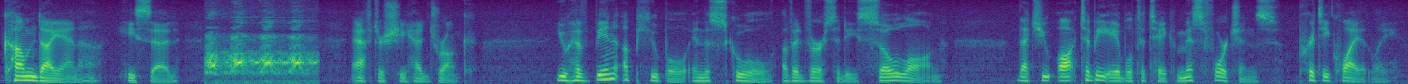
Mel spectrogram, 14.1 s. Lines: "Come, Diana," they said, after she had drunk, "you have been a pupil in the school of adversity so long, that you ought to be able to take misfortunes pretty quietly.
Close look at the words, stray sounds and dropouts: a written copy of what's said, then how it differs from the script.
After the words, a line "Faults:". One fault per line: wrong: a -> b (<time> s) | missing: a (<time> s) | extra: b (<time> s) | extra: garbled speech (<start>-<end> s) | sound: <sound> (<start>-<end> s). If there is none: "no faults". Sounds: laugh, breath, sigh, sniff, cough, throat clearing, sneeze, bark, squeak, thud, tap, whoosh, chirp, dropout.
"Come, Diana," he said, after she had drunk, "you have been a pupil in the school of adversity so long, that you ought to be able to take misfortunes pretty quietly.
Faults:
wrong: they -> he (1.1 s)
sound: bark (2.0-3.2 s)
